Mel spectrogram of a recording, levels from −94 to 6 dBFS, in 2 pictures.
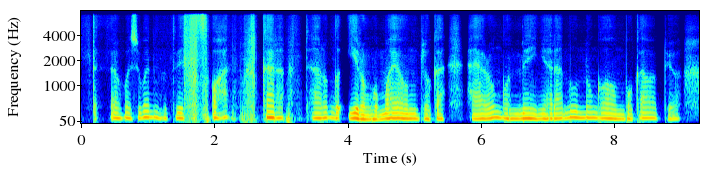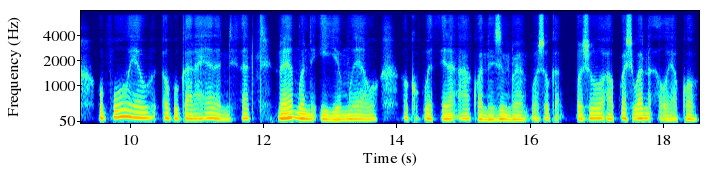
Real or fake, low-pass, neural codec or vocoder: fake; 7.2 kHz; codec, 16 kHz, 0.3 kbps, FocalCodec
